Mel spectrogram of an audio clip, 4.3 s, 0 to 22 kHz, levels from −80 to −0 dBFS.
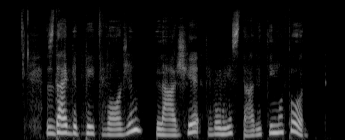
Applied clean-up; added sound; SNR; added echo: neural mask model DeepFilterNet 3.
